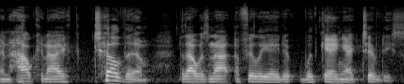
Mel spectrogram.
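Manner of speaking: plain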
